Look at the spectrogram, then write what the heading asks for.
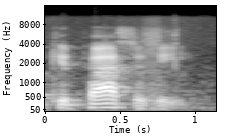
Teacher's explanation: it's ka and schwa at the first syllable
